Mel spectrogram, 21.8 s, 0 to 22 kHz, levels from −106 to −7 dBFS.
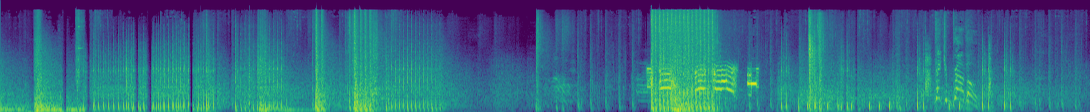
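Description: The audio has bursts of packet loss at 0.55, 2.69, 2.93 and 3.77 s. Each drops 60 to 100 ms, bridged by a fading hold of the preceding sound. Repeated packet loss (robotic sound) occurs at 1.18–1.79, 4.29–5.13 and 16.85–17.47 s. Four or five short holes per stretch give a choppy, patched texture.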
